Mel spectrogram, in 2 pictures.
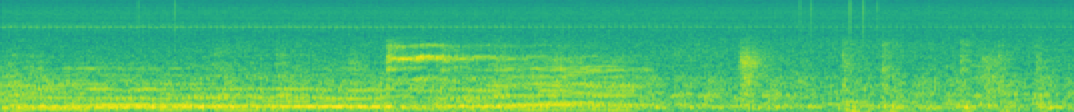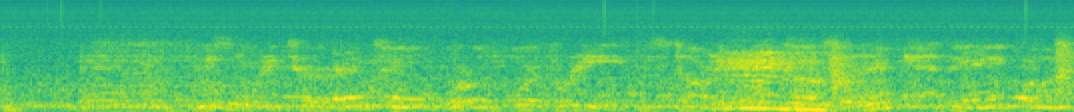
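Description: Indistinct voices and music, like a television or radio playing: held musical tones in the first few seconds, then muffled, unintelligible voices from about six seconds in.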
